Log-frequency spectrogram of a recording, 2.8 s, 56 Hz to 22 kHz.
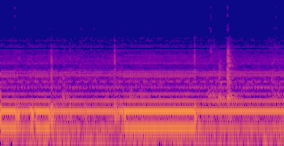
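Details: Krohn-Hite 3202 filter with suspect Sprague 500 uF 25 VDC can electrolytic filter capacitors; steady low mains buzz with overtones that swells then settles as a 100 uF non-polarized cap is paralleled; mains hum from failing filter capacitor.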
